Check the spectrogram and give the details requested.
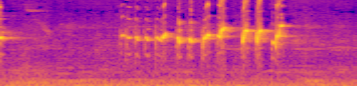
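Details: Sooty-headed bulbul singing, used as a lure for training other birds: a faint opening whistle, then just over a second of quickening chirps climbing in pitch before stopping.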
